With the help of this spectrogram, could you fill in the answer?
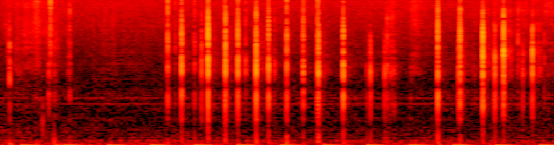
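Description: A small, hollow black-and-silver keypad cell phone with a plastic and metal casing is held in both hands above the microphone and tapped and scratched with long fingernails. Quiet, sharp clicks and brief scratches come in uneven clusters, each hit dying away almost instantly, over a faint steady hum.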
